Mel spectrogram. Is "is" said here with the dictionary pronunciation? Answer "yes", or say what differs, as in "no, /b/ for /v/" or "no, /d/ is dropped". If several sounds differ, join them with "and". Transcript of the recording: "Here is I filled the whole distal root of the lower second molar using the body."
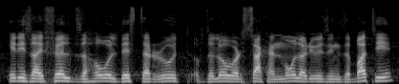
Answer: yes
